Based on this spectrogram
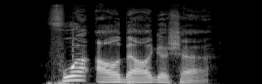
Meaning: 1. comparative degree of vorarlbergisch 2. inflection of vorarlbergisch: strong/mixed nominative masculine singular 3. inflection of vorarlbergisch: strong genitive/dative feminine singular
- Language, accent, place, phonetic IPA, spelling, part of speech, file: German, Germany, Berlin, [ˈfoːɐ̯ʔaʁlˌbɛʁɡɪʃɐ], vorarlbergischer, adjective, De-vorarlbergischer.ogg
